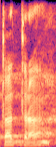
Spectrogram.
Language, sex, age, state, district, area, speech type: Sanskrit, male, 18-30, Assam, Dhemaji, rural, spontaneous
